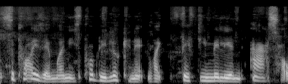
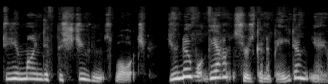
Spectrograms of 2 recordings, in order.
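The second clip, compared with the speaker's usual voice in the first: sassy retort; 8 semitones higher than usual. Retold or imitated. Retorting to surgeon.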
